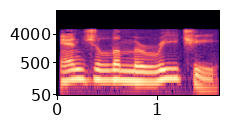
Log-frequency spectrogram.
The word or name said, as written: Angela Merici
